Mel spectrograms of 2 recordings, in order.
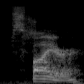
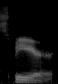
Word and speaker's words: Spier: Spire. Spear. Yes, Spear. It's not Spear. Spire. Okay, Spear. No, it's like Spear, like the thing that you throw and kill bear with the Michigan mascot bear, you know.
